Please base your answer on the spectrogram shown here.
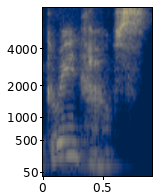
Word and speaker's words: greenhouse: 그다음에 a greenhouse 해보세요. 발음해보세요, 여러분. 여러분이 발음하시는 게 제일 중요해요. a greenhouse 하면 온실이죠, 온실. 우리 비닐하우스, a greenhouse. 근데 a greenhouse 그러면 초록색 집입니다.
